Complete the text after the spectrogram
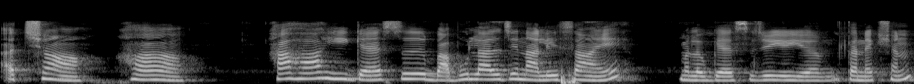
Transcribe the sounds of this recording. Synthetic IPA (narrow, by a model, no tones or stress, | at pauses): ɐ̰tːʰa | haː | haːɦaːɦiːɡɛːsbaːbulaːld͡ʑeːnaːlesãːɦe | mɐt̪ləbɡɛːsd͡ʑeːkɐneːkʃən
